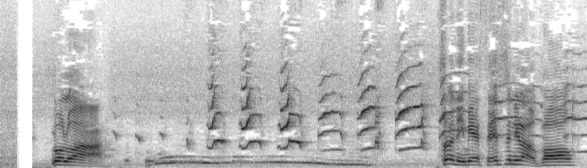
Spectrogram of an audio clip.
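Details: Alaskan Malamute Luoluo, a pet dog startled by its masked owner, gives a sharp falling yelp, then a long steady howl lasting over a second, followed by a string of quick high yips and a final wavering cry.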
